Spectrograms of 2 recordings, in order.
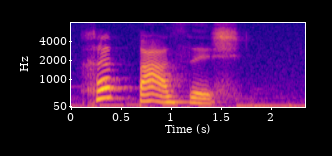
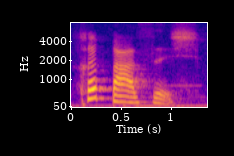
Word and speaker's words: rapaz: like zebra, zebra, or rapazes, rapazes. Now, when the letter Z is at the end of a phrase, it has a sh sound, like rapaz, rapaz.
